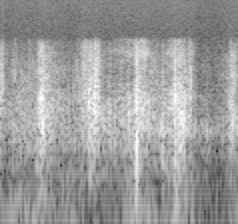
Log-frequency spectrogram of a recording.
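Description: Faint footsteps of someone walking at an easy pace, about two steps a second.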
